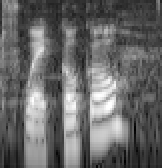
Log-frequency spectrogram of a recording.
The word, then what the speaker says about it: Fuecoco: Next, we've got Fuecoco, which I gotta say it like you're saying it with your Spanish accent, you know, Fue. Makes you think like in Fuego, on fire, you know.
